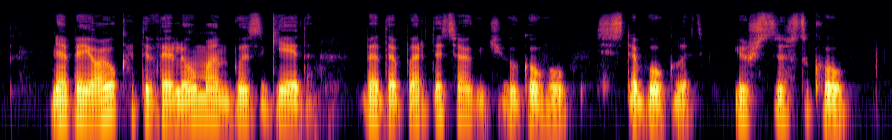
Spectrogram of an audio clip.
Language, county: Lithuanian, Vilnius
